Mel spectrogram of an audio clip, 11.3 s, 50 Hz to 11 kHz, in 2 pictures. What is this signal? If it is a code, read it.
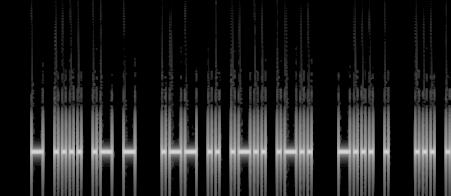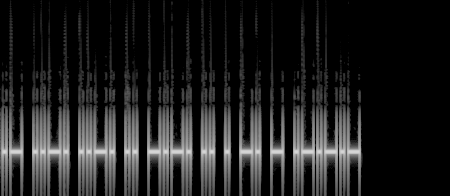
Morse code, heard as a keyed tone, about 25 wpm, 700 Hz. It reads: THAT WILL BE SUFFICIENT.
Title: Sentences from Top 1400 Words 25wpm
